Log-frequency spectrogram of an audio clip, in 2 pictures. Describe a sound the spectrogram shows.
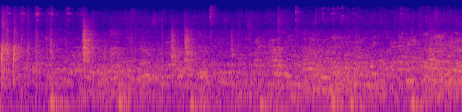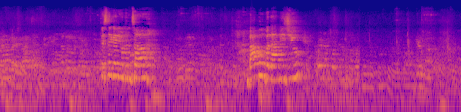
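A man talks calmly nearby in an echoing hall.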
